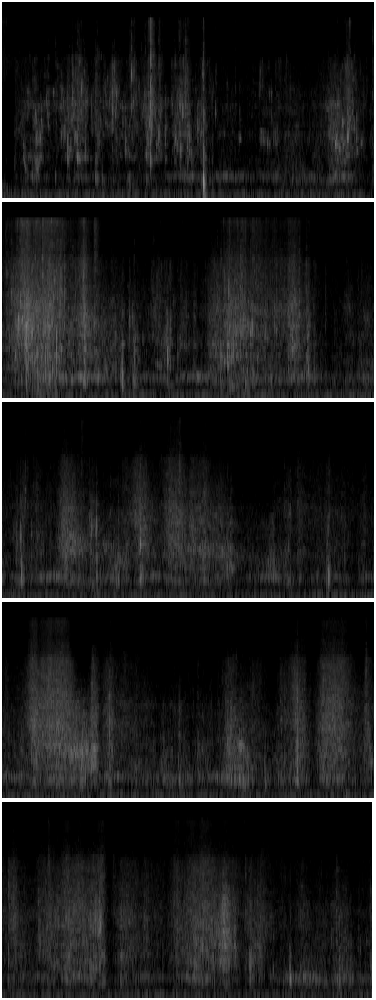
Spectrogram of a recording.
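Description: Porous sponges soaked in sudsy pine cleaner squeezed by hand in a basin: wet squelching with liquid running and dripping. A squeeze comes every couple of seconds, the loudest about five and fifteen seconds in.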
